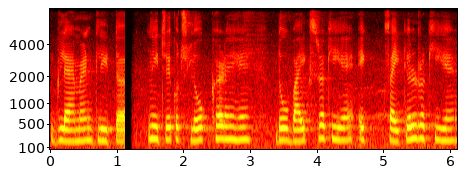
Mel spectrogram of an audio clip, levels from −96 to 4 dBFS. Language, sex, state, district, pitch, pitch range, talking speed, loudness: Hindi, female, Bihar, Darbhanga, 215 Hz, 205-225 Hz, 145 wpm, -23 LUFS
